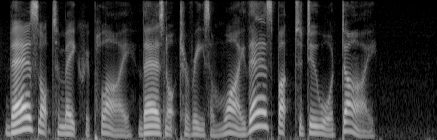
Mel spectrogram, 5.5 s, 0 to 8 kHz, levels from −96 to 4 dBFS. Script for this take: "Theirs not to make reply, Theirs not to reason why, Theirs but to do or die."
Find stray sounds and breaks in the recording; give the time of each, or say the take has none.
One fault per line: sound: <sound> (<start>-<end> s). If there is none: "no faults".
no faults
